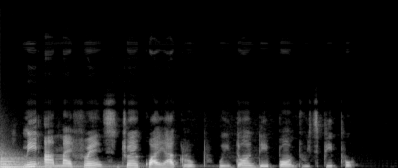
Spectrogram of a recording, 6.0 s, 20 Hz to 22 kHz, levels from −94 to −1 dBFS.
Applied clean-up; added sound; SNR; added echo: none; Drum; 7 dB; none.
